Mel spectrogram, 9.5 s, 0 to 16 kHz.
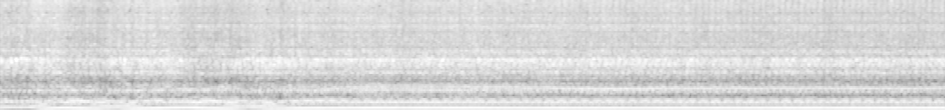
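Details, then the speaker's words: Isuzu Panther 2.3 diesel after repair (previously blow-by with heavy crankcase smoke from under the engine and high oil consumption; engine mounts also replaced): revs settle into a steady, even, smooth low diesel idle with no knocks or misses; normal healthy idle. "cek dulu kemarin saja sudah ngobos sekarang lihat sehat walafiat Ya aman halus suaranya"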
